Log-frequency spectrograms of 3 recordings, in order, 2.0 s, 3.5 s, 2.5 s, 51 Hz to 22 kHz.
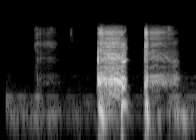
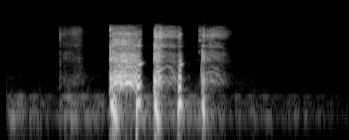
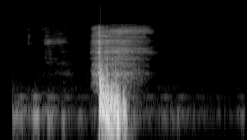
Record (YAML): three_cough_length: 2.0 s
three_cough_amplitude: 30068
three_cough_signal_mean_std_ratio: 0.38
cough_length: 3.5 s
cough_amplitude: 28783
cough_signal_mean_std_ratio: 0.33
exhalation_length: 2.5 s
exhalation_amplitude: 32768
exhalation_signal_mean_std_ratio: 0.27
survey_phase: beta (2021-08-13 to 2022-03-07)
age: 45-64
gender: Male
wearing_mask: 'No'
symptom_none: true
smoker_status: Never smoked
respiratory_condition_asthma: false
respiratory_condition_other: false
recruitment_source: REACT
submission_delay: 1 day
covid_test_result: Negative
covid_test_method: RT-qPCR
influenza_a_test_result: Negative
influenza_b_test_result: Negative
